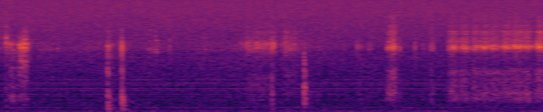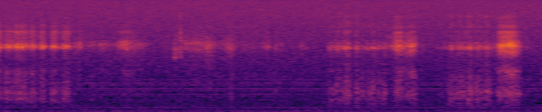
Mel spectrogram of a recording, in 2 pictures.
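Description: A mechanical pencil scratches and draws strokes across the surface of a grid paper notebook lying flat, with an eraser lying idle at the side. A few sharp clicks early on give way to longer bright, hissing scratches. The strokes sit over a faint steady low hum.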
